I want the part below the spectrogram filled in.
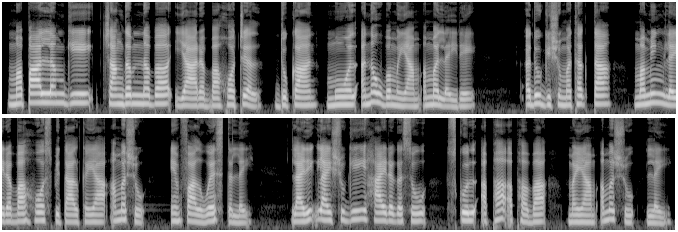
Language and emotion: Manipuri, neutral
